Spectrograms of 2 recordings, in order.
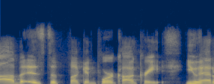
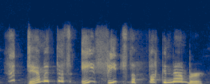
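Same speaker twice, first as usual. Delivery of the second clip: pitched up, quick, fed-up swearing; high exasperated curse; 10 semitones higher, faster than usual. Retold or imitated. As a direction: swear at the tape measure in disbelief. Retells cursing after measuring.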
